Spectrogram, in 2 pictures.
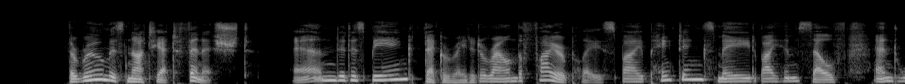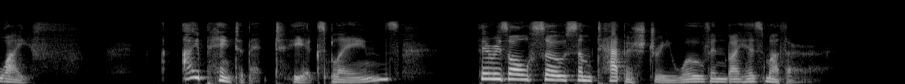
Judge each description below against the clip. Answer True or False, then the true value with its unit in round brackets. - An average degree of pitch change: False (8.7 semitones)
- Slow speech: True (120 wpm)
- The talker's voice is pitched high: False (140 Hz)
